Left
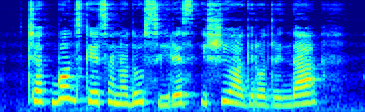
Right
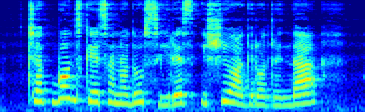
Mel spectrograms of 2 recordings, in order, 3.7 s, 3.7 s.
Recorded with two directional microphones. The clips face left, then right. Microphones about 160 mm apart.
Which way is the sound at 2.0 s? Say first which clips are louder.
Left 2 dB; centre (ahead or behind).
